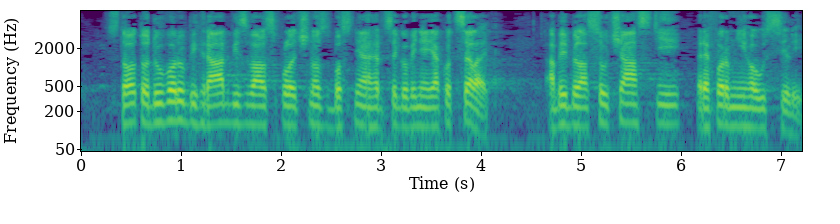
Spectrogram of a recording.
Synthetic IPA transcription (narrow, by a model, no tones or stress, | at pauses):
st̪oɦot̪oduːvo̞dubɪxɾaːd̪vɪzvalspo̞lɛt͡ʃnozd̪̚bo̞sɲɛaɦɛɾt͡sɛɡo̞vɪɲɛjako̞t͡sɛlɛ̰k | ʔa̰bɪbɪlaso̞wt͡ʃaːsciːɾɛfo̞ɾmɲiːɦo̞uːsɪlḭː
